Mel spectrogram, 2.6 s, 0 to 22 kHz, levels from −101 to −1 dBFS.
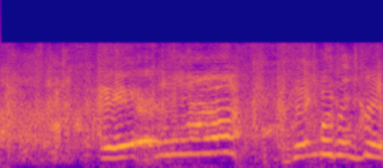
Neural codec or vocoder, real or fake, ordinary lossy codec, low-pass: codec, 16 kHz, 2 kbps, FreqCodec, smaller model; fake; none; none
